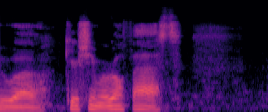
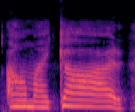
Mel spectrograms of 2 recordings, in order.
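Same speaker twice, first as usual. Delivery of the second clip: high, loud, stretched-out squeal; hammed-up emotional outburst; overwhelmed amazement; 10 semitones higher, 7 dB louder, slower than usual. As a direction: draw it out slowly, gushing with disbelief. Same friend still amazed.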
